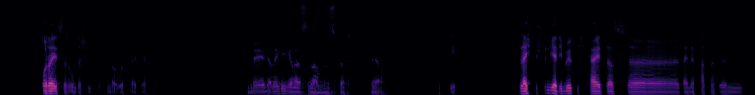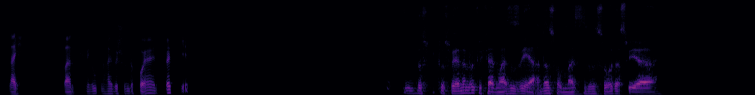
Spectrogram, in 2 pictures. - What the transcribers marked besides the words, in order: none
- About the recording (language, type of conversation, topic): German, advice, Wie beeinträchtigt Schnarchen von dir oder deinem Partner deinen Schlaf?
